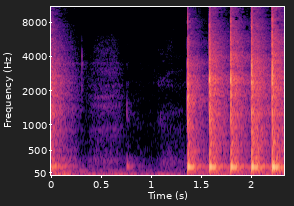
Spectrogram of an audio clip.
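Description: Light taps of a small steel pry bar on a heated low-grade silver coin laid on a pine board, straightening the bent coin. An ordinary kitchen table and the loose things on it resonate with each tap, which makes it sound harder than it is. One tap, a pause of about a second, then a quick run of about four taps a second near the end.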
